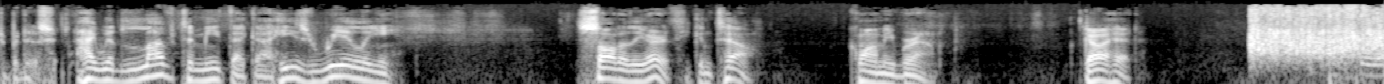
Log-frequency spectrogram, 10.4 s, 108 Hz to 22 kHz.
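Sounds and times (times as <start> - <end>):
speech: 0.2 - 3.1, 4.4 - 5.7, 6.4 - 7.1, 8.1 - 8.6
audience applause: 9.4 - 10.3.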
